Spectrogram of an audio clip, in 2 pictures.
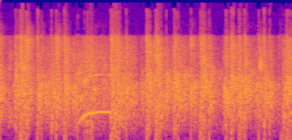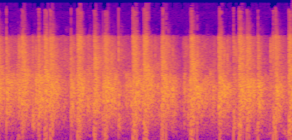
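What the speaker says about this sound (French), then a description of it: "Un tonnerre d'applaudissements pour Hugo Lucas" Crowd applause at a French political event on LGBT+ rights, a thunderous burst of sharp, rapid clapping that stays loud and dense throughout, with a brief whistle or cheer near the start.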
